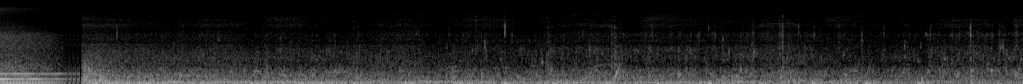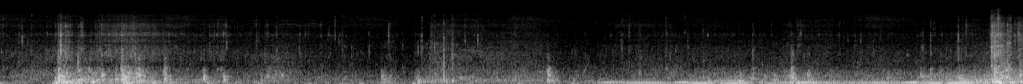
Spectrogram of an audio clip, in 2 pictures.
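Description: A boat's outboard motor running low and steady, growing louder over the last few seconds as the boat is driven up onto its trailer. From about halfway, wind and water noise crackles on the microphone.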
